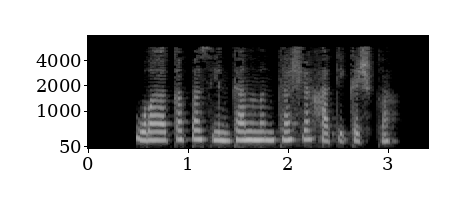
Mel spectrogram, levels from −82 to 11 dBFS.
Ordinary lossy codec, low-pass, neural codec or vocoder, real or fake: MP3, 24 kbps; 7.2 kHz; codec, 16 kHz, 0.5 kbps, X-Codec, HuBERT features, trained on balanced general audio; fake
